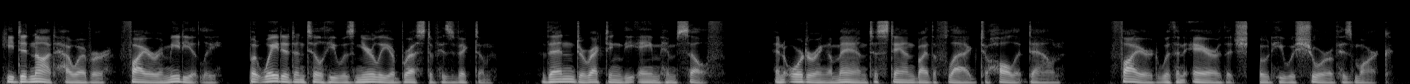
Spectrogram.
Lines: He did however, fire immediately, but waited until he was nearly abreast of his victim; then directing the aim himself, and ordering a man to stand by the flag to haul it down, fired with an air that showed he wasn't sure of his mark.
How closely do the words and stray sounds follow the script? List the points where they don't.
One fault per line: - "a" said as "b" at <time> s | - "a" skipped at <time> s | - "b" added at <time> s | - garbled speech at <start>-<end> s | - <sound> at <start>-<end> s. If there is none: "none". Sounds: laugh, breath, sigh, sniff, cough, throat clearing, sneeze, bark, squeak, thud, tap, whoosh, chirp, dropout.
- "not" added at 0.3 s
- dropout at 12.5-12.6 s
- "wasn't" said as "was" at 12.8 s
